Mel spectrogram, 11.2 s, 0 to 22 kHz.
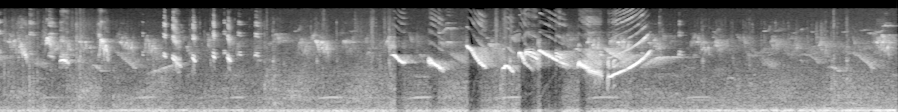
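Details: Green-winged saltator singing at a Brazilian breeder's premises, 19 September 2020, to incite territorial rivalry: a mid-clip cluster of strong falling whistles amid a busy chorus of softer chirps and short notes from other birds.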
